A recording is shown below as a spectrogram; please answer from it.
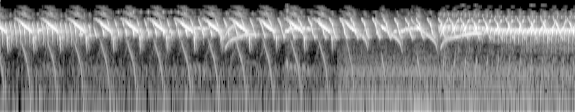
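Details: Several Belgian canaries singing together to spur a canary to sing: a steady series of sharp descending notes, then rising whistles and a bright sustained trill from overlapping birds.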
